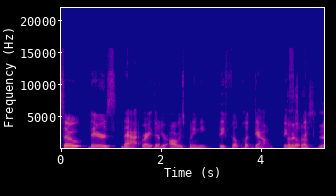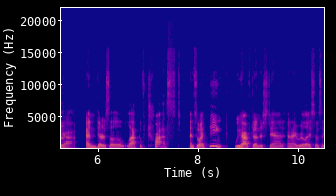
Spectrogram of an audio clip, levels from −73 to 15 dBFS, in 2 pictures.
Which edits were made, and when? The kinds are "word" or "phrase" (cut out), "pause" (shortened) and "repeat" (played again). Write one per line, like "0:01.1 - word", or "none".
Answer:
0:01.1 - pause
0:02.0 - word
0:04.3 - pause
0:05.6 - pause
0:08.7 - pause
